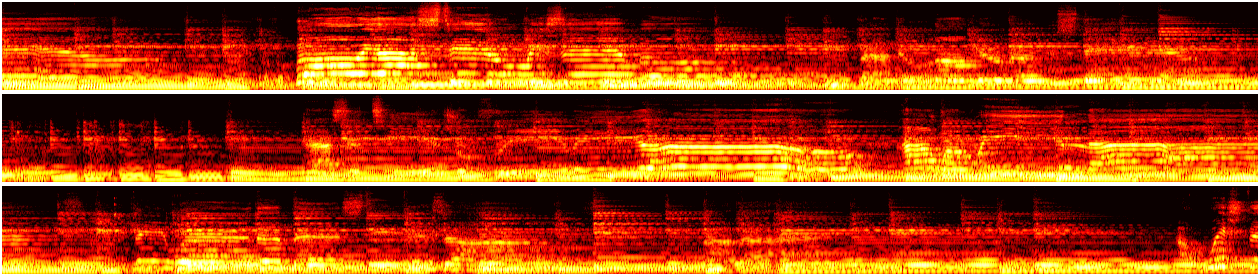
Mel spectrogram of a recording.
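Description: A man singing along to his own strummed Epiphone acoustic guitar, with steady chords throughout and the vocal line rising and falling over them.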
